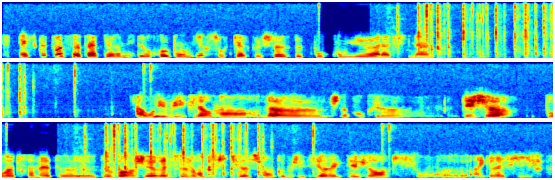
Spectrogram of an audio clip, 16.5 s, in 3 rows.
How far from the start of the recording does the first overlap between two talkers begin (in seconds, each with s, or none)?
none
